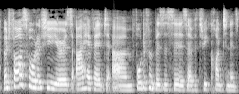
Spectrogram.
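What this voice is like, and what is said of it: South African accent. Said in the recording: “I was born and raised in South Africa, hence the funny accent.”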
